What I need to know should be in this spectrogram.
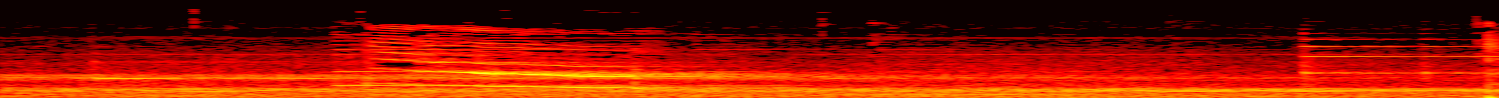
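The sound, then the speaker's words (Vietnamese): A cat yowls plaintively outside a window: one long, drawn-out cry that falls in pitch, fairly faint over a steady background hiss. “Ở bên ngoài vẫn vang lên tiếng con mèo kêu lên thảm thiết lắm.”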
